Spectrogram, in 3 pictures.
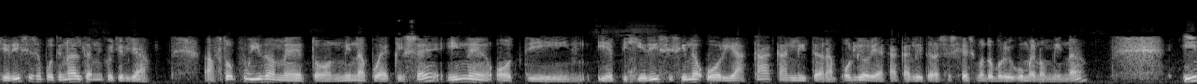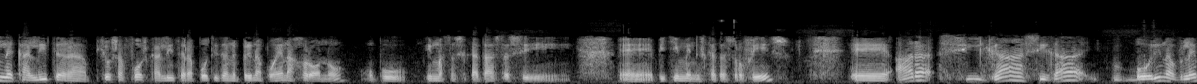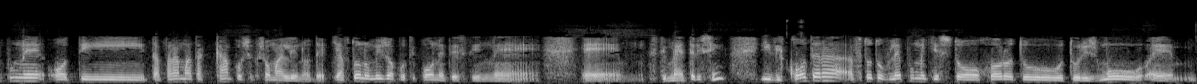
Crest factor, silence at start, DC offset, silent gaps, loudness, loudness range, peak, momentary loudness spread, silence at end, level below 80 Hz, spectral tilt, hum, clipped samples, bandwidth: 16 dB; 0 s; under 0.1%; none; -19 LUFS; 2 LU; -2 dBFS; 6 LU; 0 s; -60 dBFS; -6.5 dB/octave; none; under 0.1%; 8.6 kHz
